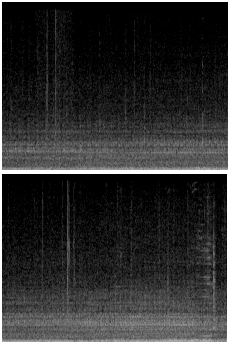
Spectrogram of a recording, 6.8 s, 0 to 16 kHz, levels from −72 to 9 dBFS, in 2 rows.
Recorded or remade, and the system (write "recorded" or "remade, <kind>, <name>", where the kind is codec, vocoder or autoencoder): recorded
